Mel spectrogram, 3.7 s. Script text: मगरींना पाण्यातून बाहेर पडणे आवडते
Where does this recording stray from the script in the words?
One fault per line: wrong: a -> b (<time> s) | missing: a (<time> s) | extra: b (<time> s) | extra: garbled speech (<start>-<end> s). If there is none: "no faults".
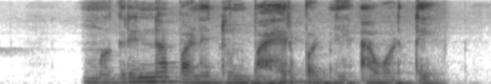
no faults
